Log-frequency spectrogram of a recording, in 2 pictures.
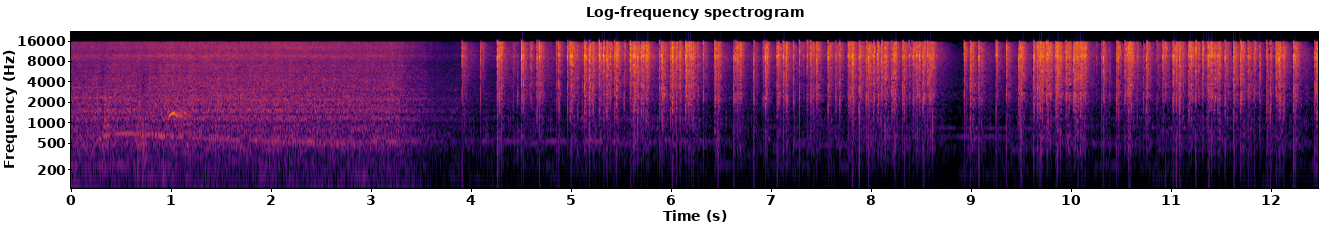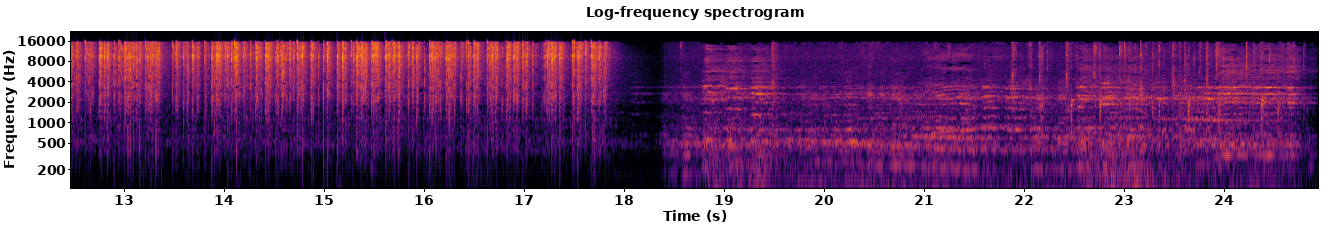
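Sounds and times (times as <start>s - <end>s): fireworks crackling pops: 3.9s - 17.9s.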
